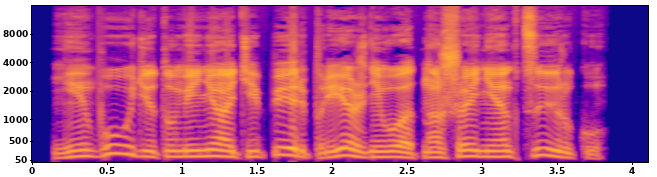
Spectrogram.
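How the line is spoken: Grumbling. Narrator (Russian): проворчал Румжмых

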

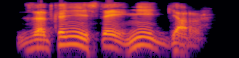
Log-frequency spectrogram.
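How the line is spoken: Vicious growl. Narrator (Russian): злобно прорычал Ролло

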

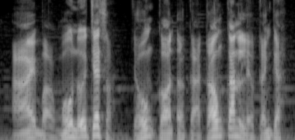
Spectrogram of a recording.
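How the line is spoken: Cold question. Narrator (Vietnamese): Tăng Mộc Tôn Giả lạnh lùng hỏi

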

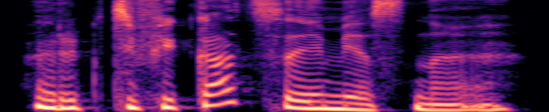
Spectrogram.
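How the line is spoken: Plain. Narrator (Russian): спросил Мышецкий

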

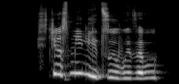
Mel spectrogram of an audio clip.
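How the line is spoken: Shrieking mother. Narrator (Russian): Завизжала мать

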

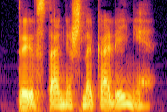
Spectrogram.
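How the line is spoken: Voice turning hoarse. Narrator (Russian): Голос Марата становится хриплым

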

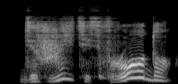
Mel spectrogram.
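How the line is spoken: Whisper in ear. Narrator (Russian): прошептал Сэм на ухо другу

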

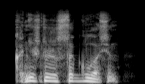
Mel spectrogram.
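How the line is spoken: Barked. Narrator (Russian): рявкнул

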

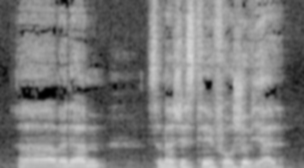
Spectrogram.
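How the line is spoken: Plain. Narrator (French): dit Richelieu

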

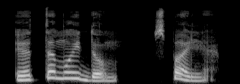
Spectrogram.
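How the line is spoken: Slow. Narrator (Russian): медленно произнес красавчик

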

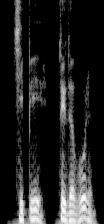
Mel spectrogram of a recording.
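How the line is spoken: Soft repeated question. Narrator (Russian): Ральф мягко повторил свой вопрос

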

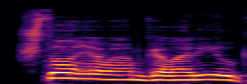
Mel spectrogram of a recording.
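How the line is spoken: Shouting. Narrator (Russian): кричал Селенг

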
